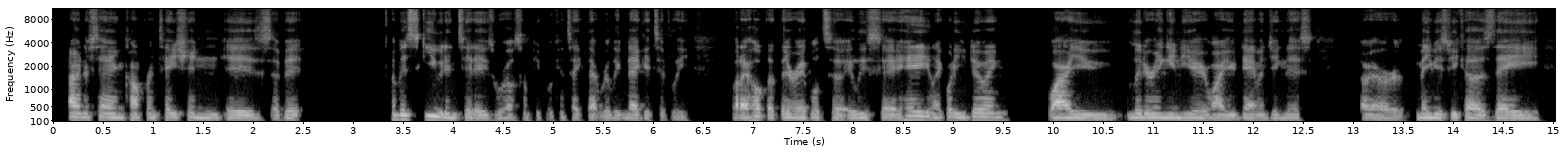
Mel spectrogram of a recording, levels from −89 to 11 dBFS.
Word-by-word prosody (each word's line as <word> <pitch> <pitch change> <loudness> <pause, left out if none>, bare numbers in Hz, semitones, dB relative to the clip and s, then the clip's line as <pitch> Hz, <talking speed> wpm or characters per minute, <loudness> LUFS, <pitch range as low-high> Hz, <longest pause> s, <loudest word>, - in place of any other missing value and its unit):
I 105 - +6
understand 100 -1 +1
confrontation 95 -1 -1
is 90 -1 0
a 90 - -4
bit 90 -1 -2 0.9
a - - -1
bit 135 0 +4
skewed 115 -5 +4
in 95 -1 +3
today's 90 -2 -2
world, 85 +1 -6
some 90 - -12
people - - -15
can - - -12
take - - -8
that - - -2
really 85 -1 -6
negatively, 85 -2 -5 0.4
but - - +3
I - - +7
hope - - +1
that 90 - -2
they're 95 0 +1
able 95 0 0
to, 90 - -3
at 85 +1 -2
least, 95 0 0
say, 90 0 0
"Hey, 115 +4 +2
like, 95 -2 -3
what 105 - -1
are - - +2
you 95 -1 0
doing? 105 0 -1 0.4
Why 95 - +6
are 90 - +6
you 90 -2 +1
littering 95 0 +3
in 95 0 +3
here? 95 -1 0
Why 85 0 +1
are - - +2
you 90 0 0
damaging 90 -1 -3
this?" 85 -1 -5 0.5
or 85 -2 -2
maybe 95 0 +4
it's 90 - -2
because 90 -2 +1
they 85 -2 +1
90 Hz, 205 wpm, -23 LUFS, 90-95 Hz, 0.9 s, I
